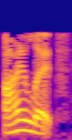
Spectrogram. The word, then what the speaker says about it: islets: It's made up of about 90 islets. Notice here we're not pronouncing the S. It's not islets. It's islets, which is kind of weird.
